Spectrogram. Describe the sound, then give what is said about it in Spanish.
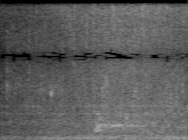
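A steady, continuous rush of flowing water, like a stream or running tap, holding an even, moderate level throughout with a soft hiss and no voices. “Agua, ¿quieres decir lo último?”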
